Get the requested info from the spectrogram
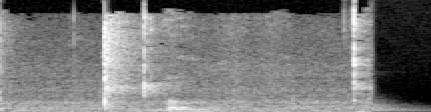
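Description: Finger snapping: two sharp snaps about a fifth of a second apart about half a second in, a short vocal sound just after, and another snap near the end, over room hiss. The sound cuts off suddenly just before the end.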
